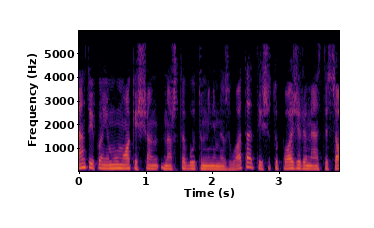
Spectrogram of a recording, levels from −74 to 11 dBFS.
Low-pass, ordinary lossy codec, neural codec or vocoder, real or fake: 5.4 kHz; MP3, 32 kbps; none; real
